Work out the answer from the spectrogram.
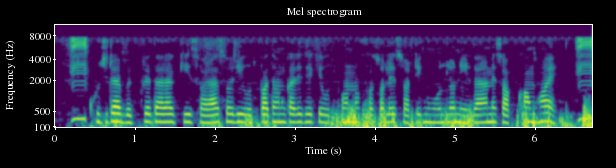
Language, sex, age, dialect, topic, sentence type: Bengali, female, 41-45, Jharkhandi, agriculture, question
